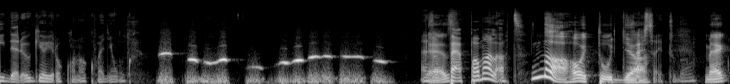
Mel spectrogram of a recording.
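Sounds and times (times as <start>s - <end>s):
speech: 0.0s - 7.2s
person whistling a short family signal tune: 1.6s - 4.0s.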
